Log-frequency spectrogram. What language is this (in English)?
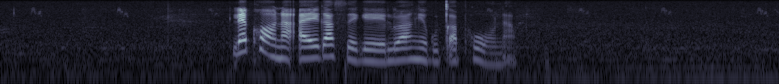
Swati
